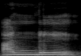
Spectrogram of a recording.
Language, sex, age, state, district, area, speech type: Tamil, female, 18-30, Tamil Nadu, Madurai, urban, read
